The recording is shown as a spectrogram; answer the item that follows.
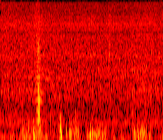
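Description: Wind buffeting the microphone in uneven gusts, with a light knock about half a second in and another just after as a wooden hive frame is set down into its box.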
